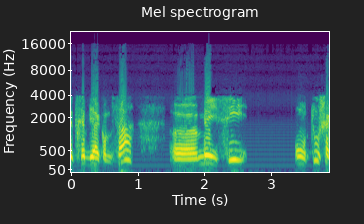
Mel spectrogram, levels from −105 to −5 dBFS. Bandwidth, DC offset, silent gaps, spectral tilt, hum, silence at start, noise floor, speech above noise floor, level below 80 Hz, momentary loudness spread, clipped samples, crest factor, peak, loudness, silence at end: 8.8 kHz; under 0.1%; none; -5 dB/octave; none; 0 s; -61 dBFS; 50 dB; -56 dBFS; 8 LU; under 0.1%; 12 dB; 0 dBFS; -11 LUFS; 0 s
